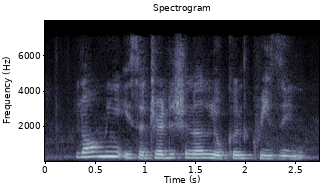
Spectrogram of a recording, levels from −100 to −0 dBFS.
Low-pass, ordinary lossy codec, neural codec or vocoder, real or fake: 7.2 kHz; MP3, 48 kbps; codec, 16 kHz, 2 kbps, X-Codec, HuBERT features, trained on LibriSpeech; fake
